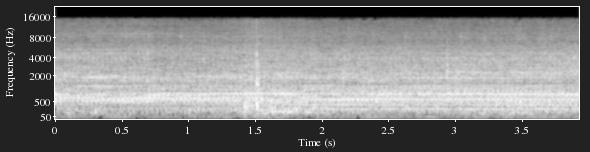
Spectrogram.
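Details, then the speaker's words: Oxygen generator compressor running after it had been stuck and was given a flick to start: a steady, even-pitched hum with no knocks or scraping, running smoothly; a dirty compressor is suspected and it is to be oiled. "might just be a dirty compressor sounds good so far we got oxygen and there's our pressure valve"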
